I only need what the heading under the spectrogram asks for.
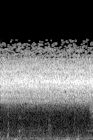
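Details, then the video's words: Summer cicada chorus heard on an evening neighborhood walk just after sunset: an unbroken, even, shrill hiss-like drone with no pauses. "Sounds of Cicadas"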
